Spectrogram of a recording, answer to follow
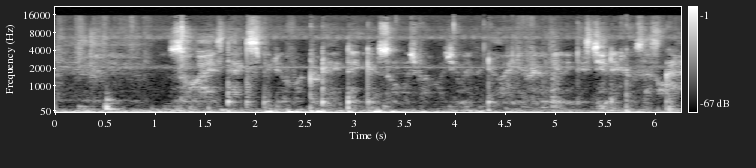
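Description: A man whispering close to a condenser microphone, with crisp hissing on the s-sounds.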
